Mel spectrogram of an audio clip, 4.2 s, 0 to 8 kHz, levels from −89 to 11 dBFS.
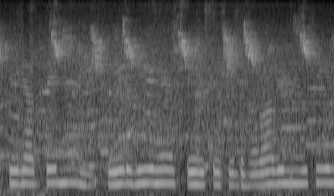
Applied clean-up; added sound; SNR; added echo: none; Chirp, tweet; 2 dB; none.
